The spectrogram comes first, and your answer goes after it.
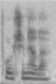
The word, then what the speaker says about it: Pulcinella: "Pronounced Pulcinella."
